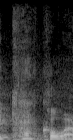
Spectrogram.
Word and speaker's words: kettle: They say keckle instead of kettle. Like it's Kekkle.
